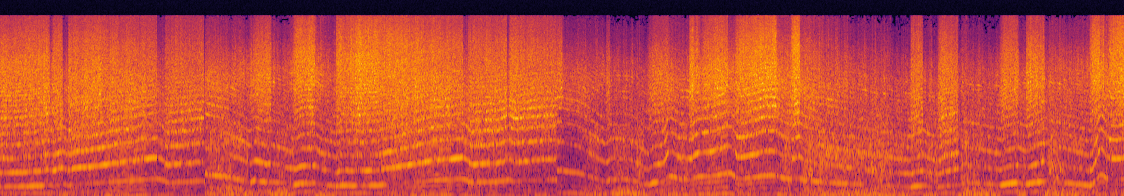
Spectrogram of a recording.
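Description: A racing video game's open-wheel formula car engine screams at high revs, rising and dropping as it shifts through gears.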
